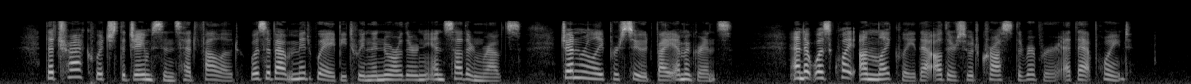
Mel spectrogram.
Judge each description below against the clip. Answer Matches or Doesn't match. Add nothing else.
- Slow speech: Doesn't match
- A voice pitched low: Doesn't match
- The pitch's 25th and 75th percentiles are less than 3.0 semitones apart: Doesn't match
